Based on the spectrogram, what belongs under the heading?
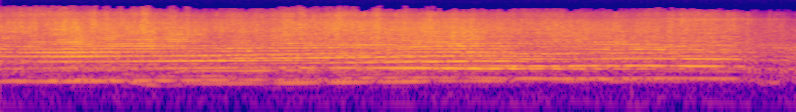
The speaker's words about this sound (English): They timed that well with an aeroplane taking off, a jumbo from East Midlands Airport. Which just added to the noise.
